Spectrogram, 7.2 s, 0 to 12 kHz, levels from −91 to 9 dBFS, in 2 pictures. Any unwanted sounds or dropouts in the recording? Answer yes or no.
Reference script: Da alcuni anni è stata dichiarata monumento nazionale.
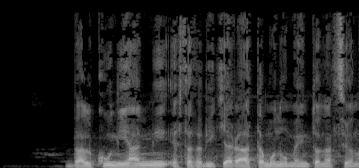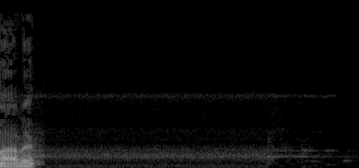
no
